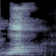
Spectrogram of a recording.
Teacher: जब हम व का उच्चारण करते हैं तो जिह्वा दांत को भी स्पर्श करती है और ओष्ठ में भी हरकत होती है वह, इसलिए इसके उच्चारण स्थान दोनों है।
